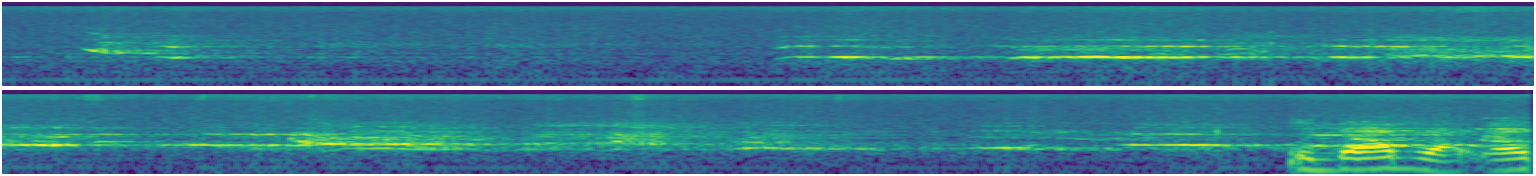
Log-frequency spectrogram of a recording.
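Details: Rabbit-hunting dogs, a pack with several pups mixed in, running rabbits at the Relay Hunt club; overlapping distant baying and howling rises and falls in long drawn tones, with one closer, louder howl near the end.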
